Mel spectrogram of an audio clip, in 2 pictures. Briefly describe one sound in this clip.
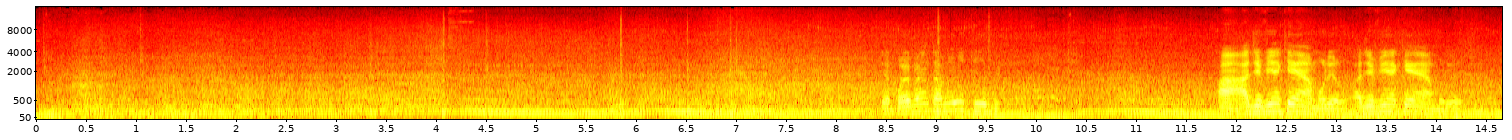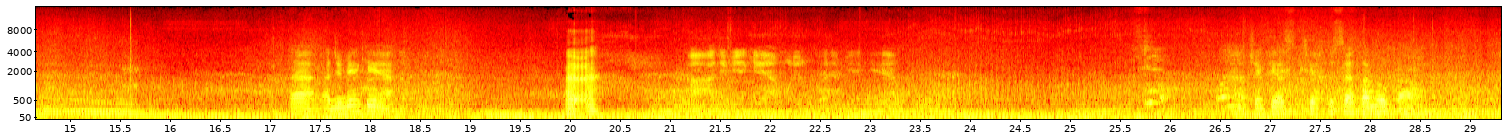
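A car engine hums and revs up and down as a car drives along a road.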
